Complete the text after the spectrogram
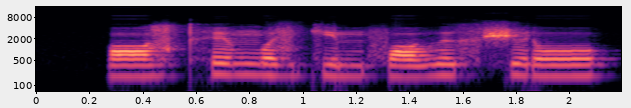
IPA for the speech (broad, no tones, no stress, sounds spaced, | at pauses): ɔ z kʰ e ŋʷ ɛ z kʲ e m f ɔ ð ɨ x ʃ ɨ ɾ o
